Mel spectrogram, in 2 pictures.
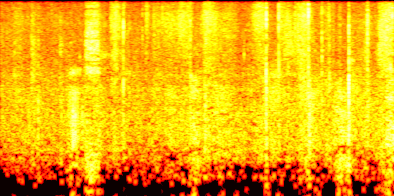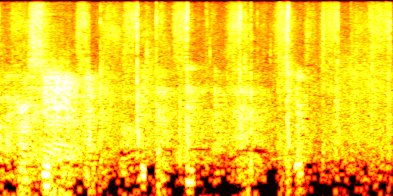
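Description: Cards riffle and shuffle in hands.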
